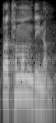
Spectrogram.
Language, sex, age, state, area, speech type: Sanskrit, male, 60+, Jharkhand, rural, spontaneous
